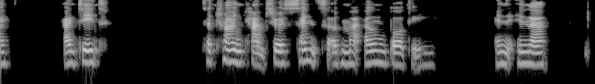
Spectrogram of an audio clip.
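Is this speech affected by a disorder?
Yes: muscular dystrophy.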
